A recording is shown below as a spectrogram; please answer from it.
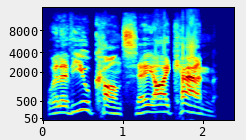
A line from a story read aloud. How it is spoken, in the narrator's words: he roared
